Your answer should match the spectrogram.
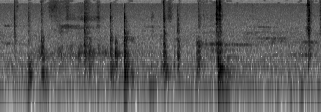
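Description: Lid of a metal can being pried open with a screwdriver-like tool: faint, irregular metallic clicks and small knocks as the lid works loose, with a few sharper clicks in the second half.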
